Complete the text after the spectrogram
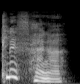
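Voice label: "cliffhanger", British English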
